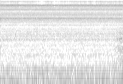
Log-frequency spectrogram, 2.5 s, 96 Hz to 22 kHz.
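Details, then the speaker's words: Ferguson TO20 tractor, long stored outdoors, cylinder leak-down test at about 90, engine not running: steady high-pitched hiss of air escaping past worn rings, nothing from head, radiator or carburetor, so no blown head gasket. "see how it's staying there it's staying it's coming down a little but that's kind of just telling us and you can hear it here we're just we're losing air from rings so there is no blown head gasket on this tractor"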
